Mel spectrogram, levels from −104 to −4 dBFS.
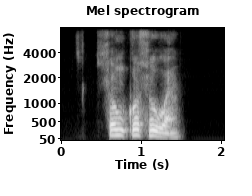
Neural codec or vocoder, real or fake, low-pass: codec, 16 kHz, 4 kbps, FreqCodec, smaller model; fake; 7.2 kHz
